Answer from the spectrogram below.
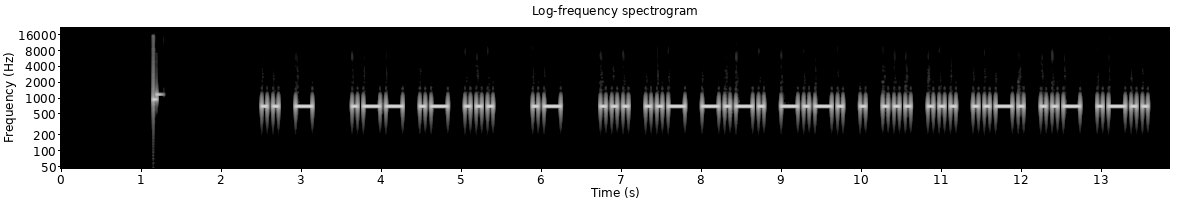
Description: Morse code, heard as a keyed tone, about 17 wpm, 700 Hz. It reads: IT WAS A SUCCESSFUL
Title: Sentences from Top 1000 Words - Review Part 6 - 17wpm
